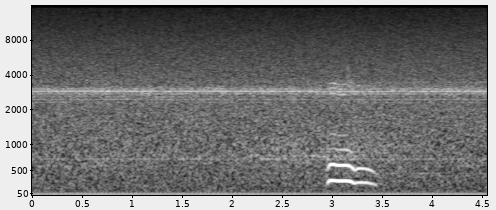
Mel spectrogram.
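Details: A single Eurasian eagle-owl call at night near the nest, from a January 2014 prey transfer: a short, nasal, level note that dips and then drops away, heard once after about three seconds of near silence and steady high hiss.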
